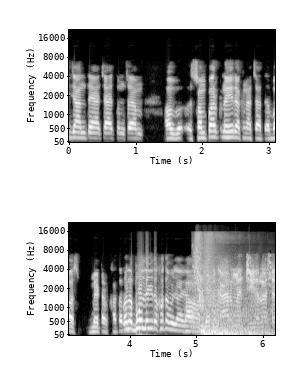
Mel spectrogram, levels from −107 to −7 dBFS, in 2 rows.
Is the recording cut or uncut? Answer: cut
